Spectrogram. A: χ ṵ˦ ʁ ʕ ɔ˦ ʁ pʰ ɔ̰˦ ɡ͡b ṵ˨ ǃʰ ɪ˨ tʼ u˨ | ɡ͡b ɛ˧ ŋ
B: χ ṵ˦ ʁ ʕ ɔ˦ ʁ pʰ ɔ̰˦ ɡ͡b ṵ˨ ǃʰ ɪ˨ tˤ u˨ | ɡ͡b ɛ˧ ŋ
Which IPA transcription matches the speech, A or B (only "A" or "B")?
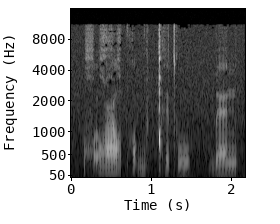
A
